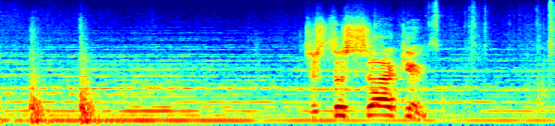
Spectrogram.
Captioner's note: light knocking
